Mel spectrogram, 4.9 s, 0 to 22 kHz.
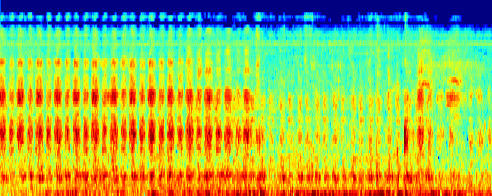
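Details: Rottweiler panting after a fight, one of a Rottweiler family filmed on day 59. Fast, rhythmic huffing breaths come about two or three per second, evenly pulsed throughout and slightly softer toward the end.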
